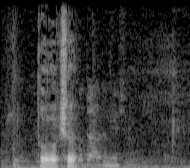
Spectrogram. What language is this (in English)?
Hebrew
